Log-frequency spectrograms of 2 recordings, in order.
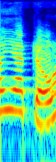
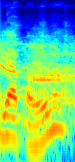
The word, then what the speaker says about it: gia trưởng: Bạn ơi, bạn có gia trưởng lắm không? Mình không gia trưởng không? Gia trưởng chứ không phải gia tưởng.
